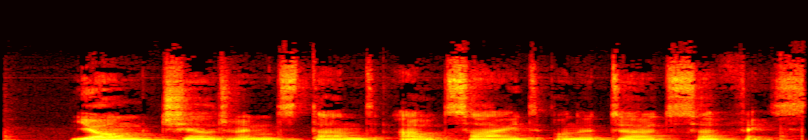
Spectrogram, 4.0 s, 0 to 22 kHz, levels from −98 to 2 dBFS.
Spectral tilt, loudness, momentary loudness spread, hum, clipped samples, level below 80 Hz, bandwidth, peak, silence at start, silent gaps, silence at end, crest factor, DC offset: -5 dB/octave; -25 LUFS; 8 LU; none; under 0.1%; -54 dBFS; 14 kHz; -6 dBFS; 0.05 s; none; 0 s; 18 dB; under 0.1%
